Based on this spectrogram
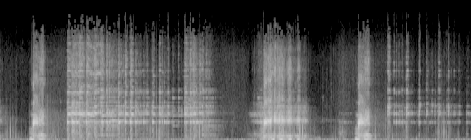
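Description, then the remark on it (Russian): A ram bleats three times, fairly loud, with quavering calls spaced a few seconds apart over a steady rustling, faintly jingling background. “Не тужи, дам тебе баранчик.”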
